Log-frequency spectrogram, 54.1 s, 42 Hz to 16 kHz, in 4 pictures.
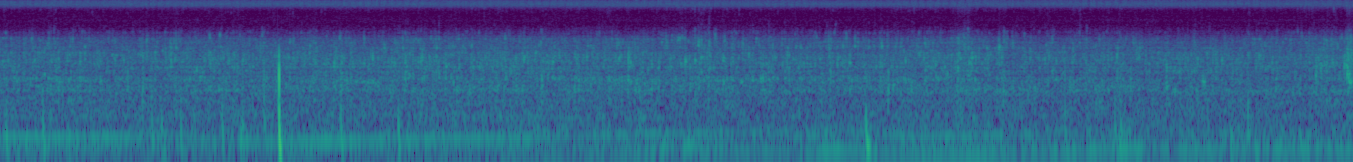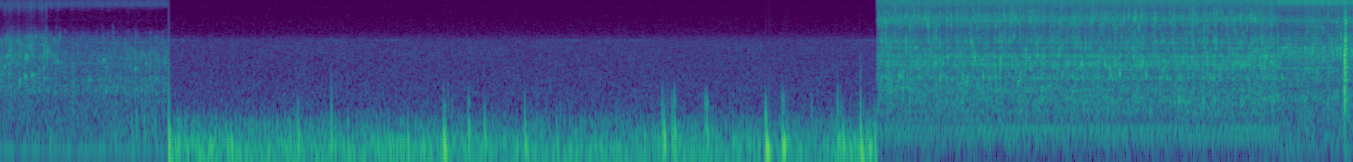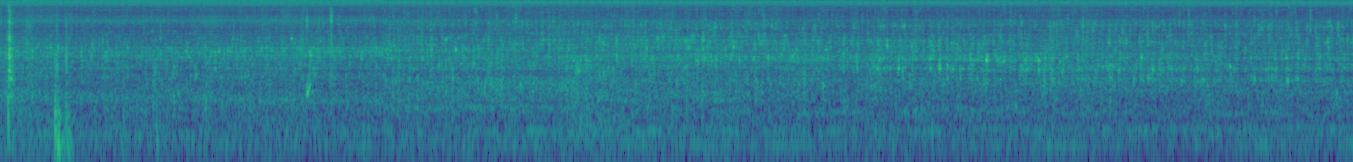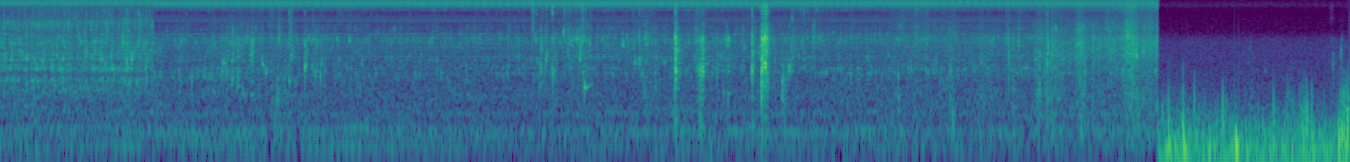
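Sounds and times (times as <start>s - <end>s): water trickling: 22.3s - 52.2s.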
